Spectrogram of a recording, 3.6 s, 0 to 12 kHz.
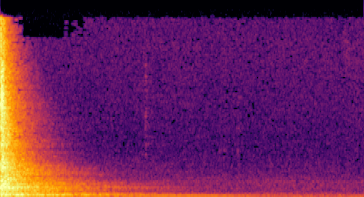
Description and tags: One of a pack of sounds, recorded in an abandoned industrial complex.
Recorded with a Zoom H2.
city, clean, field-recording, high-quality, industrial, metal, metallic, percussion, percussive, urban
